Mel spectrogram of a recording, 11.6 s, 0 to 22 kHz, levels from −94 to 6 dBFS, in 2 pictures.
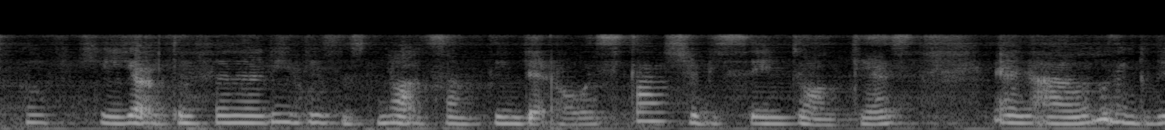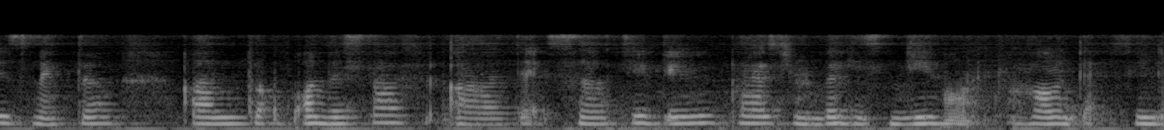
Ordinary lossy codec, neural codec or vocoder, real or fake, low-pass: none; codec, 32 kHz, 1.9 kbps, SNAC; fake; 7.2 kHz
